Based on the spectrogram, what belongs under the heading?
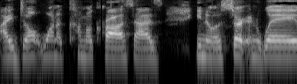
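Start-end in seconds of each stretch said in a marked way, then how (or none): none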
